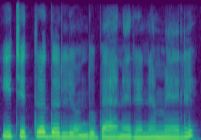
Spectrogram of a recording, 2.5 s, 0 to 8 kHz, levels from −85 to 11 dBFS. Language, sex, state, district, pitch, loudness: Kannada, female, Karnataka, Bidar, 215 Hz, -14 LUFS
